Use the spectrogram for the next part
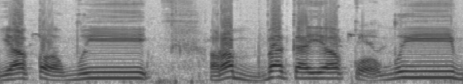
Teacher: دیکھیں یہاں پر بھی دیکھیں یا قاف زبر یاق، ضاد یا زیر ضی، یقضی، اس کو قاف کو قلقلہ کریں گے اور ضاد کو موٹا پڑھیں گے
